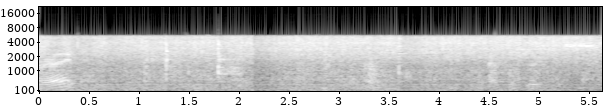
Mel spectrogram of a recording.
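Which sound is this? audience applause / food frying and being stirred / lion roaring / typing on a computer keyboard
food frying and being stirred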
